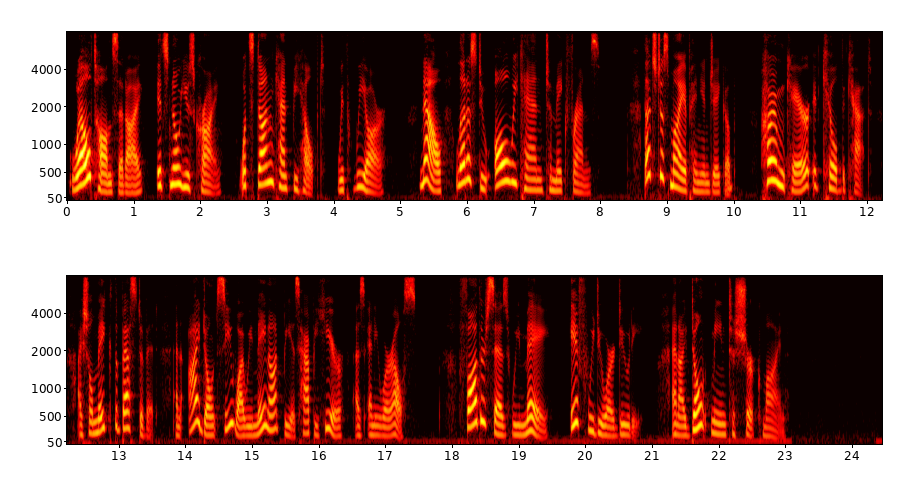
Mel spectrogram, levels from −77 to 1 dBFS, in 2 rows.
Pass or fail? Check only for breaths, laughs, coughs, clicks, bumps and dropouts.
pass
